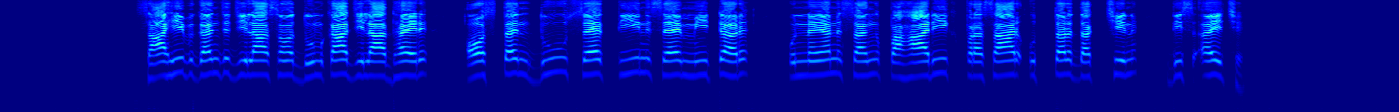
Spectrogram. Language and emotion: Maithili, neutral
